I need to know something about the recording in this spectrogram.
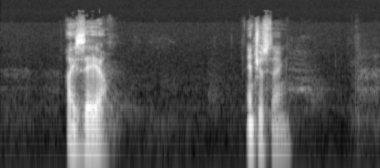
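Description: A man speaks into a microphone in short, slow phrases with pauses.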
